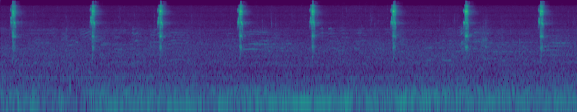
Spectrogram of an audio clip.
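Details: Squirrel chirps: eight quick, sharp bursts spaced close to a second apart, set against a continuous low rumble.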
